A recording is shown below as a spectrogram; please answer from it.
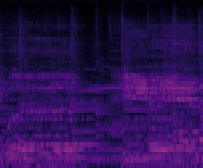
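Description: Male gospel quartet singing in harmony into handheld microphones, sustaining notes with several voices together.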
